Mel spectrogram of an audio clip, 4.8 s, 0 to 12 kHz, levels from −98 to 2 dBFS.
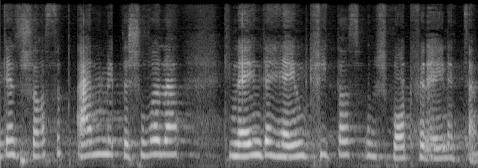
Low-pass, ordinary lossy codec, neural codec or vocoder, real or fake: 10.8 kHz; none; codec, 24 kHz, 0.9 kbps, WavTokenizer, medium music audio release; fake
